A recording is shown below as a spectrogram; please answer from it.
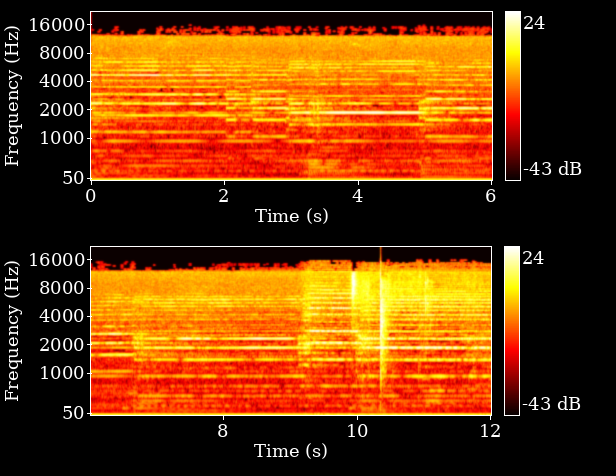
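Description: Background bagpipe music: a steady drone under a slow melody whose held notes change every second or two.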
